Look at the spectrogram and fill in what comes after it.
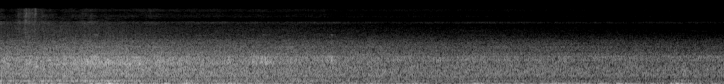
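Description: Rolling noise of a train that has just passed, a steady rush of wheels on rail that fades away as it moves off down the line.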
